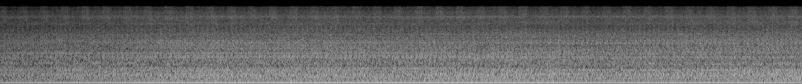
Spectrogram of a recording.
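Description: The engine of a Cooks AC36 hydraulic portable sawmill running steadily with a low, even hum, growing a little louder over the first couple of seconds.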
